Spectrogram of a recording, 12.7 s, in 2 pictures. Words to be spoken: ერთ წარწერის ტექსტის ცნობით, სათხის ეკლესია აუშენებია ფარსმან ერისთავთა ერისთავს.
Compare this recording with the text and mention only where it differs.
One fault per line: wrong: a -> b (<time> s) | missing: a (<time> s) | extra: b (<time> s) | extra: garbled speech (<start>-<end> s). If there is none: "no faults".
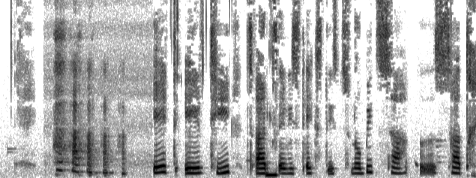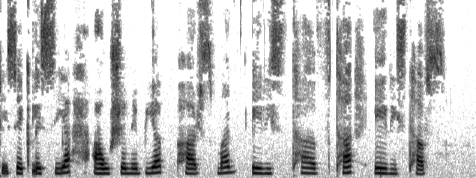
extra: ერთი (2.5 s)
